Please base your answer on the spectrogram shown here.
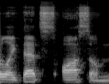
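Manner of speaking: usual speaking voice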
